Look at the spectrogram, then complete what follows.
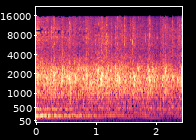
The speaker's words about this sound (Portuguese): Se você pode, se coloque de pé e aplauda aquele que te perdoou. Jesus Cristo.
